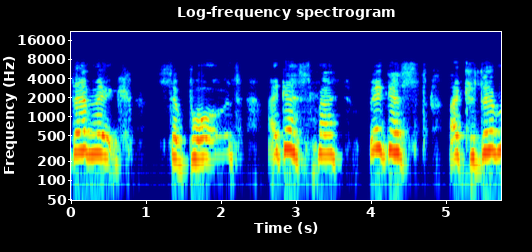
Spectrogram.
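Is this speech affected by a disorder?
Yes: cerebral palsy; audible speech impairment.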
